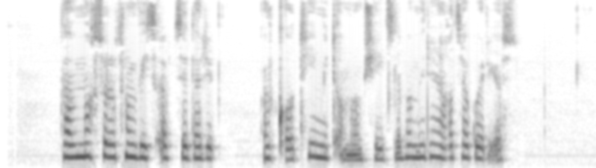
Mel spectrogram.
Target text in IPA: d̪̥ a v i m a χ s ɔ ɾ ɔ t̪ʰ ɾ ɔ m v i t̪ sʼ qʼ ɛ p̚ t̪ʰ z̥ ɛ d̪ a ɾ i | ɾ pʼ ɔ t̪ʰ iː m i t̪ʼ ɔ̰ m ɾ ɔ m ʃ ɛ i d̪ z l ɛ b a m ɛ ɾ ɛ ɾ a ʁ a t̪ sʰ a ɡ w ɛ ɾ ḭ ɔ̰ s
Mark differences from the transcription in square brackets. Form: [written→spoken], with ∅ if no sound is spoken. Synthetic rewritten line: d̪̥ a v i m a χ s ɔ ɾ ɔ t̪ʰ ɾ ɔ m v i t̪ sʼ qʼ ɛ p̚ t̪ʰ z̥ ɛ d̪ a ɾ i | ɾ [pʼ→kʼ] ɔ t̪ʰ iː m i t̪ʼ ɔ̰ m ɾ ɔ m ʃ ɛ i d̪ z l ɛ b a m ɛ ɾ ɛ ɾ a ʁ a t̪ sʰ a ɡ w ɛ ɾ ḭ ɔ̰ s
